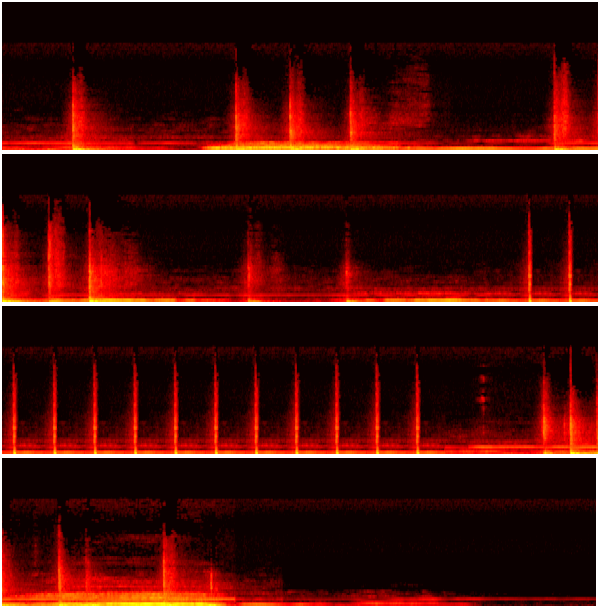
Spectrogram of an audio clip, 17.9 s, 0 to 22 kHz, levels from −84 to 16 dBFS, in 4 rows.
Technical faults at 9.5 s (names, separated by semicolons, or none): broken-record loop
